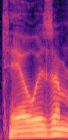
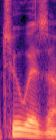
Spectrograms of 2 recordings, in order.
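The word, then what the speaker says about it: Twoism: Leslie Boards of Canada how do you say it Taoism or no ISM to ISM yeah to ISM that's the one record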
